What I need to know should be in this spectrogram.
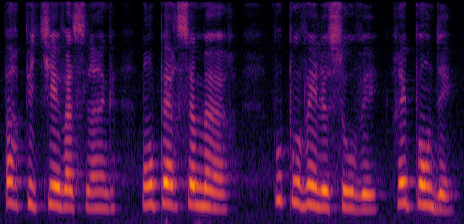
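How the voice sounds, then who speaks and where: A desperate young sailor speaks with raw intensity, as a woman reads him aloud. The voice is fairly high and warm. It is a plain audiobook rendering. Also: a little slow, close to an everyday voice. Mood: pleading. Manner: pleading, then threatening with force. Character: desperate young sailor pleading for his dying father. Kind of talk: audiobook reading.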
